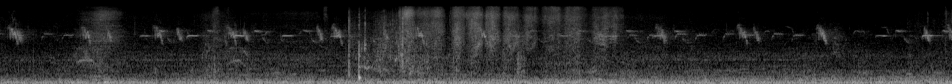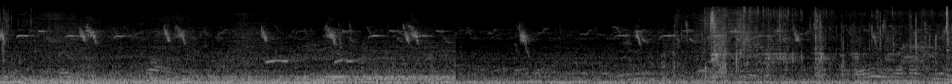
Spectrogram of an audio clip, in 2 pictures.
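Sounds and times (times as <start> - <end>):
small birds chirping: 0.0 - 19.0
steady low rumble: 5.5 - 15.8.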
